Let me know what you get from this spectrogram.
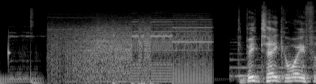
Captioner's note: static sound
